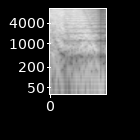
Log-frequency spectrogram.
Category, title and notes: Sound effects > Other
Small SciFi laser sound. Created with LMMS and Audacity.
